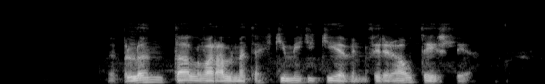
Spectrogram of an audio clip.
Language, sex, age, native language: Icelandic, male, 20-29, Icelandic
